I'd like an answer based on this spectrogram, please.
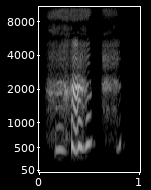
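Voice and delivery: high, loud giggle; real high-pitched laugh. Real, not acted. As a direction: burst of amused giggling. Amused by spilled milk.

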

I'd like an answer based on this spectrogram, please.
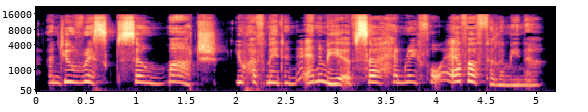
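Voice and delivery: high, distressed scolding; plaintive reproach. A narrator's reading. Constance warning Philomena of an enemy, plaintive reproach. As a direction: reproach her in a high wail.

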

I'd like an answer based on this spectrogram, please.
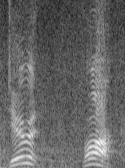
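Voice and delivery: a gamer's furious swearing shout; angry outburst. Real, not acted. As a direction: explode in real frustration. Enemy attack, real frustration.

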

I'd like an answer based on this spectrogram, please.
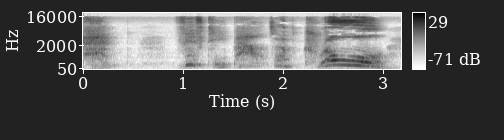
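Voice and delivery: loud, slow gleeful cackling shout; loud triumphant witch; witch's triumphant shout. Acted. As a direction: pounce on the words as she grabs him. Witch springs her trap.

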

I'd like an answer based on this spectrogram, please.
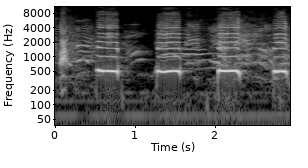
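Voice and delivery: high, reedy mock truck beep; backing-up beep. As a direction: imitate a truck reversing with high beeps. Imitating reversing truck.

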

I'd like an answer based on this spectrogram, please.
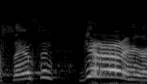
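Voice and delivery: high, strained shout at a horse; imitating an exasperated owner ordering it out; acted-out angry yell; master's command.

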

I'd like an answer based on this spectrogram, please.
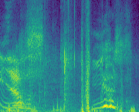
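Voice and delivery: high, loud triumphant cry; cheering. Real, not acted. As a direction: celebrate the win out loud. Cheering at a win.

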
